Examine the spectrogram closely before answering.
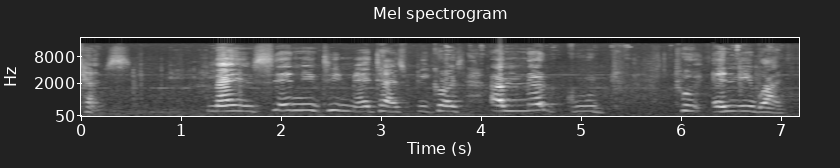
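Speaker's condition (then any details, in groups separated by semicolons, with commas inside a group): Cerebral palsy; speech impediment, understandable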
